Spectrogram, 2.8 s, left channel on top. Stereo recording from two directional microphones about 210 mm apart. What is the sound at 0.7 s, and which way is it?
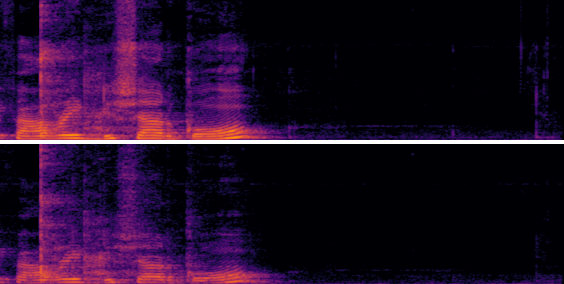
Speech, 55° left (ahead or behind).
